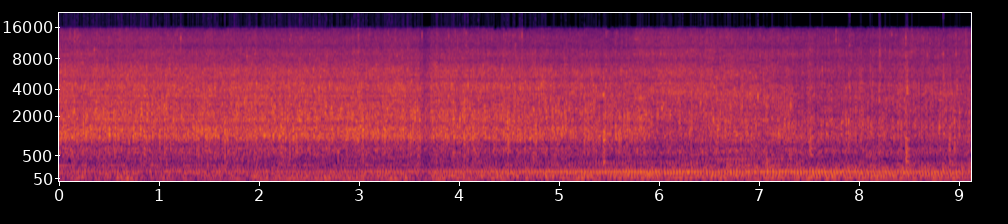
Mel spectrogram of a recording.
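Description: Field rats frying in a wok over a wood fire: a loud, steady sizzling hiss, with a low steady hum underneath.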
